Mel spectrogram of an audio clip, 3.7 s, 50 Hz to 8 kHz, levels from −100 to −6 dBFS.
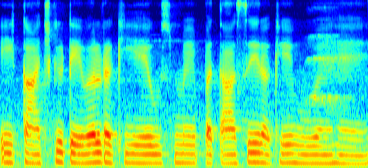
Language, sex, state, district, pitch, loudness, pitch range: Hindi, female, Chhattisgarh, Raigarh, 155 Hz, -27 LUFS, 150-160 Hz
